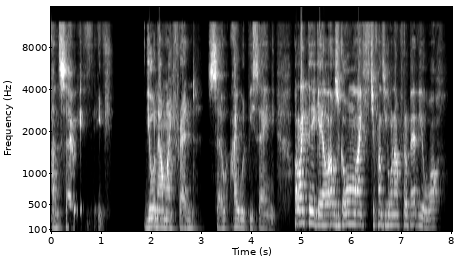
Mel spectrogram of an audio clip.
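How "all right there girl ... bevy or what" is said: casual, quick Liverpool Scouse accent. Showing how they would greet a friend, in their scouse accent. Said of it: "switch into my Scouse accent".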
